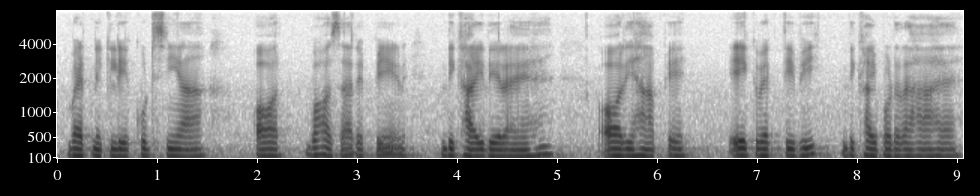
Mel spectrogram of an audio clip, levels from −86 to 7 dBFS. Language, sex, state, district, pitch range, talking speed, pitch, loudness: Hindi, male, Rajasthan, Nagaur, 130-140 Hz, 145 wpm, 135 Hz, -17 LUFS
